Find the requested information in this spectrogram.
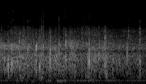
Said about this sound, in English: Will you guys give another round of applause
